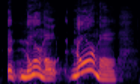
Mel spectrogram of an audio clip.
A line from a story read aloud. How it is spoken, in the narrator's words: the officer spluttered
